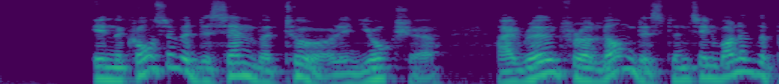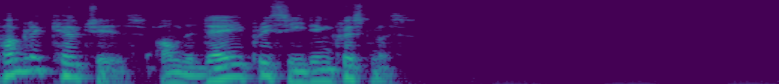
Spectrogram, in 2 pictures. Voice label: male speech english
